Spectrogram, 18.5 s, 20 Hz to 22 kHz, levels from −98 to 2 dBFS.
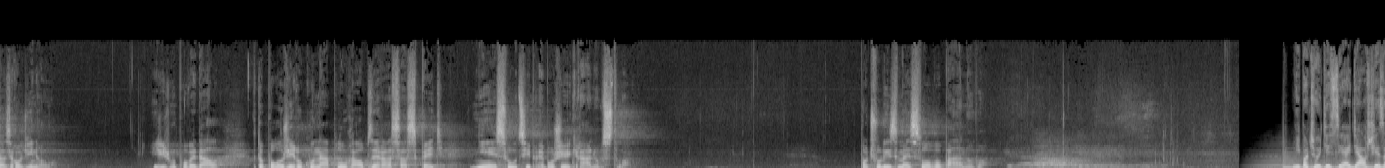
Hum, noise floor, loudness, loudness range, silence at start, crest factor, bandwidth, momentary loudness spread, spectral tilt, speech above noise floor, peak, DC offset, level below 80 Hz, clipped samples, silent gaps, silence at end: none; -65 dBFS; -28 LUFS; 14 LU; 0 s; 22 dB; 17 kHz; 22 LU; -3.5 dB/octave; 37 dB; -8 dBFS; under 0.1%; -46 dBFS; under 0.1%; none; 0 s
